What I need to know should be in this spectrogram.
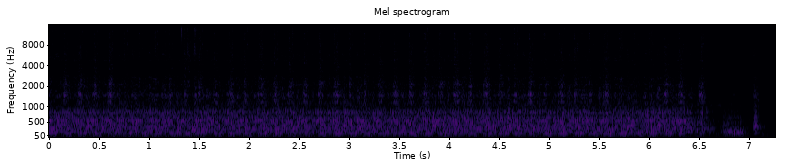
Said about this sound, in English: We're just going to let it sew until it's right to the edge.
